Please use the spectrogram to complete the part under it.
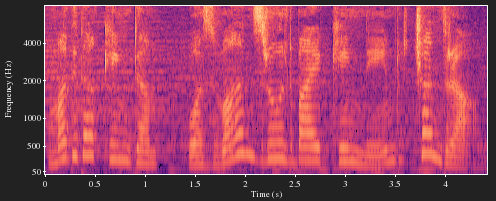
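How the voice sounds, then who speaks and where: A woman narrates children's stories from a script. Her voice is a little high and very melodic, delivered slowly with music clearly behind it. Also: animated.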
